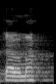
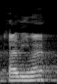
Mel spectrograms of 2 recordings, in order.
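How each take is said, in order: First: Two syllables, with a after k. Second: Three syllables, with a after both k and l. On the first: "bisa dibaca kalmah" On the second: "Bisa dibaca kalimah"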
